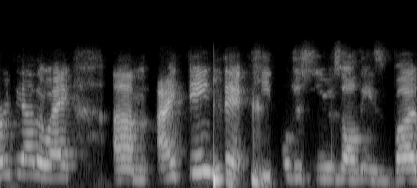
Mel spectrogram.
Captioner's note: chuckling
